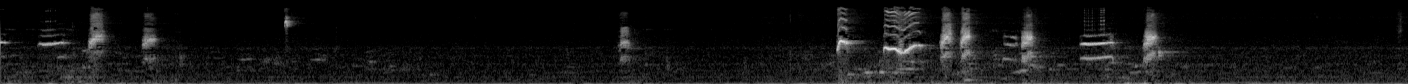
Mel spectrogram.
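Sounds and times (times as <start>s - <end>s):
bird singing whistled notes: 0.0s - 1.1s, 8.4s - 9.7s.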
